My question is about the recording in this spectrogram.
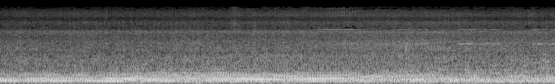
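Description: City bus engine running at a steady idle close by: a loud, even low hum that holds one pitch.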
